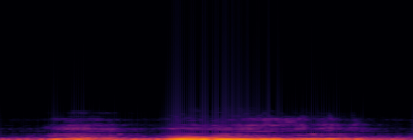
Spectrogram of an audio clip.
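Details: Deep humpback whale moan, rich in stacked harmonics, rising slightly and then holding a steady low tone at its loudest before tapering into softer wavering groans.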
